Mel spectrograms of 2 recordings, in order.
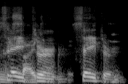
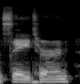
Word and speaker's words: Saeteurn: It's not Saeteurn. Saeteurn. Let's break it down. Saeteurn. Wrong turn, Saeteurn.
